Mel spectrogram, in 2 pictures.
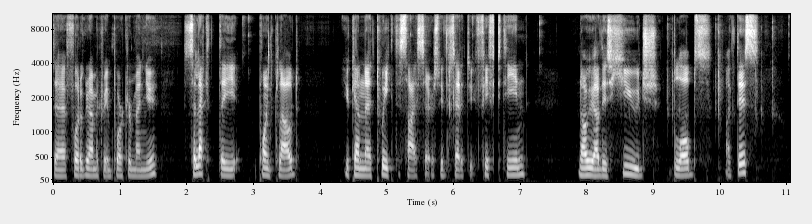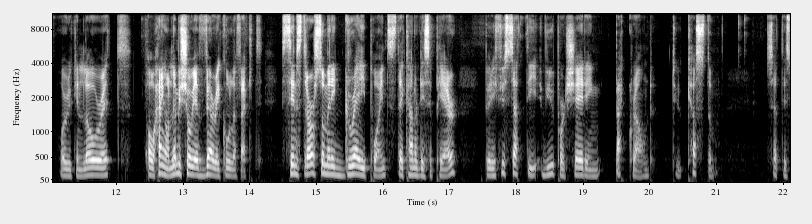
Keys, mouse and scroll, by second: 0.3 click, 2.8 click, 5.2 click, 7.3 click, 7.8 click, 8.5 space, 9.2 ctrl+space, 9.9 ctrl+space, 10.4 space, 10.9 shift+click, 13.0 click, 16.8 n, 18.0 click.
